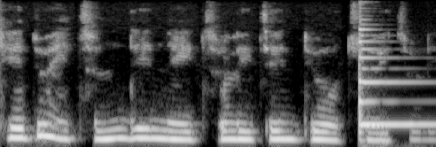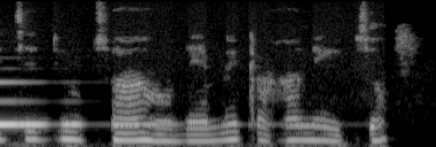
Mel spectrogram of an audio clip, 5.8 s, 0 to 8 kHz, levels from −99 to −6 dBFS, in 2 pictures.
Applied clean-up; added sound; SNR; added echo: neural mask model RNNoise.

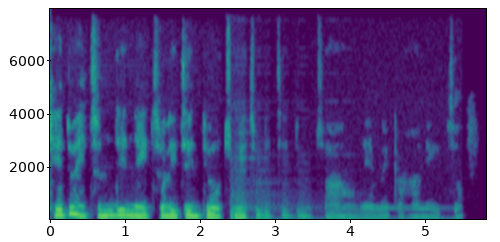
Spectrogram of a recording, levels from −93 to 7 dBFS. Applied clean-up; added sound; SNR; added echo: neural separator model SepFormer DNS4.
